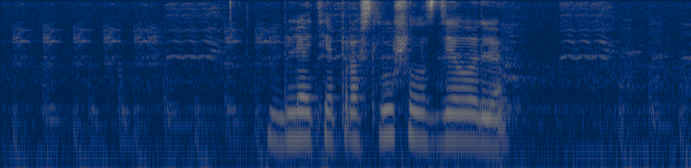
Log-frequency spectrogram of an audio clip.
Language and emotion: Russian, neutral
